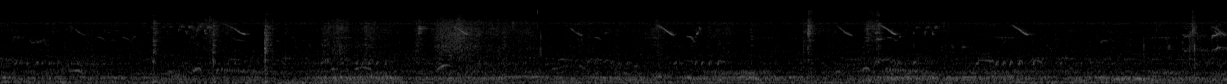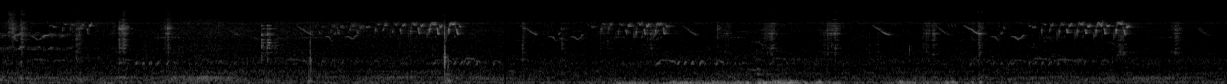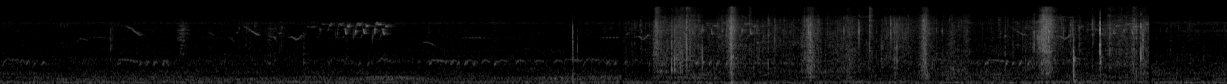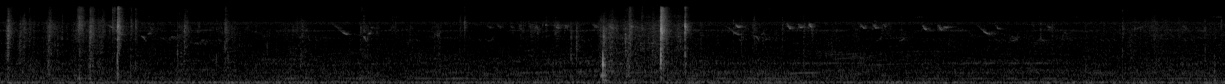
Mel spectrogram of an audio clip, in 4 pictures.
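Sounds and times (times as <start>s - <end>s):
birds chirping: 0.0s - 36.2s.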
